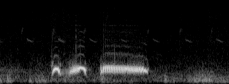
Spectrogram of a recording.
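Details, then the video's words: Wild spotted dove in high mountain forest, answering a decoy with a call style of four-three-two-one and one-two kuk notes: a quick pair of short mellow coos, then one long, level, drawn-out coo. "นกป่าคารม โยน 4 3 2 1 กุก เรียก 1 2 กุก"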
